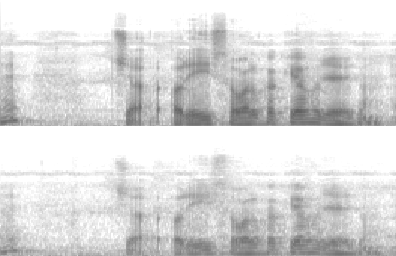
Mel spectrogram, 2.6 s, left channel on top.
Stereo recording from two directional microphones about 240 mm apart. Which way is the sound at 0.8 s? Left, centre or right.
Left.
